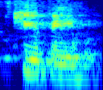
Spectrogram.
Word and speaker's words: Kewpie: Kewpie? Yes, Kewpie.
